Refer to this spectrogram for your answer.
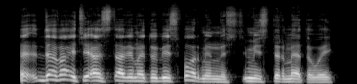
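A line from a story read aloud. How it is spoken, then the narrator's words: Pleading. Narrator (Russian): взмолился Глеску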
